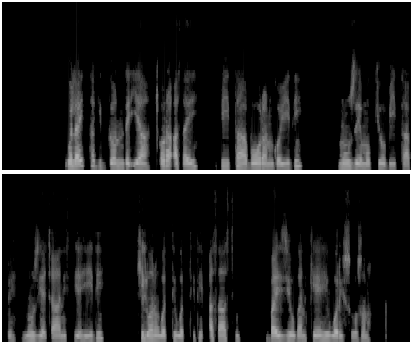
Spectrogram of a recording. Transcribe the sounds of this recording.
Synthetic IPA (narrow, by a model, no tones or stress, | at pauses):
wʔɔlɐjt̪ːɐɡɪd̪ːɔnd̪ɛʔɪjaːt͡ʃʼɔɾɐʔɐsɐj | biːt̪ːaːbo̞ːɾɐnɡɔjɪːd̪ɪ | muːzeːmɔkːɪjobiːt̪ːaːpːɛmuːzɪjɐt͡ʃʼaːnɪsɪɛhiːd̪ɪ | kʰɪlʊwɐnwɔt̪ːɪwɔt̪ʰːɪd̪ɪɐsaːsːɪ | bɐjzɪjoːɡɐnke̞ːhɪwɔɾɪsːo̞ːs̬ɔnɐ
